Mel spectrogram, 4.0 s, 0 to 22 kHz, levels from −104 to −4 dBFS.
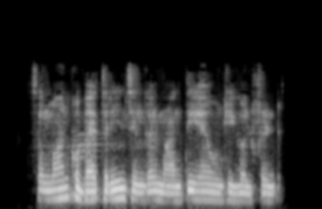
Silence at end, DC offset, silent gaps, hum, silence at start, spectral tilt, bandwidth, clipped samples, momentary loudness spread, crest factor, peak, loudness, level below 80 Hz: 0.6 s; under 0.1%; none; none; 0.4 s; -7 dB/octave; 7 kHz; under 0.1%; 9 LU; 18 dB; -10 dBFS; -27 LUFS; -68 dBFS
